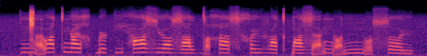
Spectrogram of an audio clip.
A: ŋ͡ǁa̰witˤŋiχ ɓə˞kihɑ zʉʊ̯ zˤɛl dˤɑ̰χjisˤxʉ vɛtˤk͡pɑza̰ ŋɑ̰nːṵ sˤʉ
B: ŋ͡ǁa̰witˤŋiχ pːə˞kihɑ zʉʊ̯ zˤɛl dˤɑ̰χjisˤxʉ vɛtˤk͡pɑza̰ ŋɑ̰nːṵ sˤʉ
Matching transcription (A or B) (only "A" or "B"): A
